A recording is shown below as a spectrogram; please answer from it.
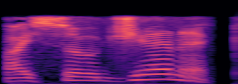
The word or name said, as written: isogenic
